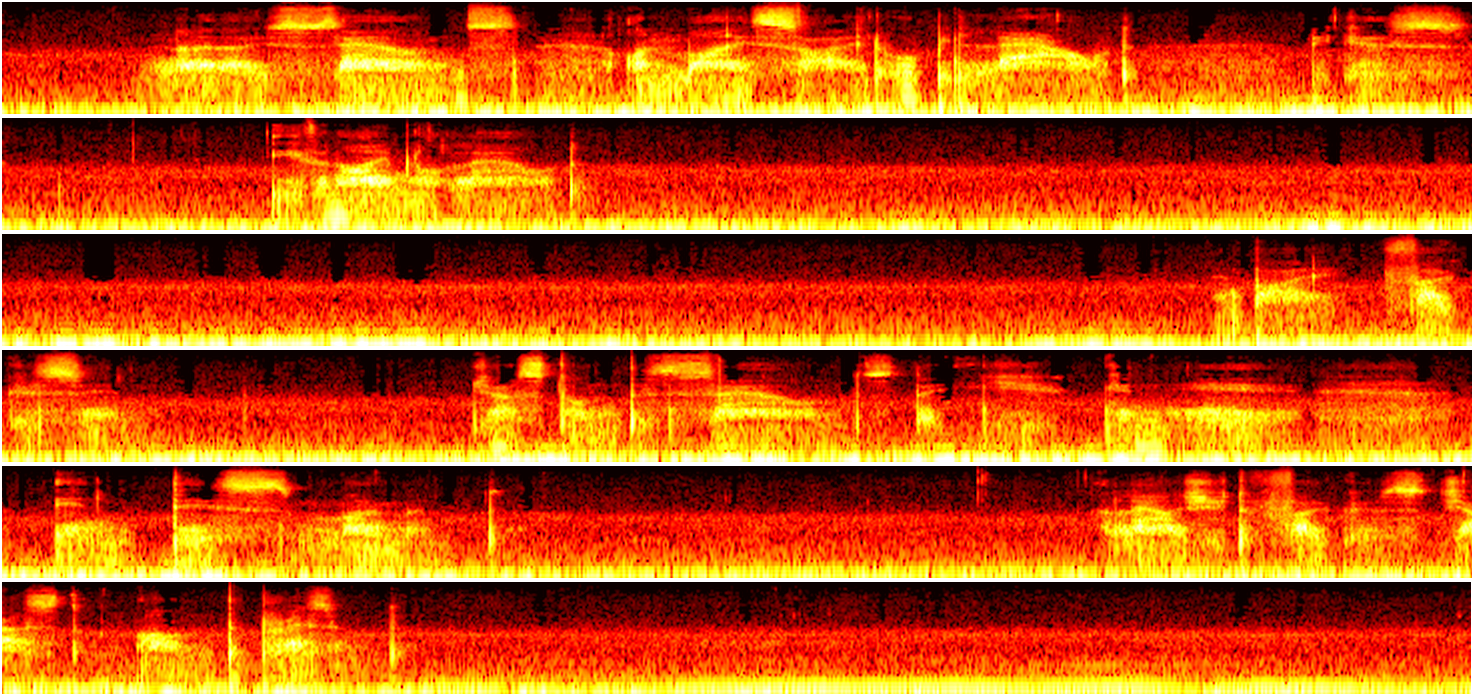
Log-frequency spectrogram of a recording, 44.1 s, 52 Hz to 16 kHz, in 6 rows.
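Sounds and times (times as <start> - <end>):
steady low hum: 0.0 - 44.0
man whispering: 0.7 - 7.5, 8.6 - 10.4, 20.7 - 23.0, 23.9 - 32.1, 34.8 - 38.9.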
